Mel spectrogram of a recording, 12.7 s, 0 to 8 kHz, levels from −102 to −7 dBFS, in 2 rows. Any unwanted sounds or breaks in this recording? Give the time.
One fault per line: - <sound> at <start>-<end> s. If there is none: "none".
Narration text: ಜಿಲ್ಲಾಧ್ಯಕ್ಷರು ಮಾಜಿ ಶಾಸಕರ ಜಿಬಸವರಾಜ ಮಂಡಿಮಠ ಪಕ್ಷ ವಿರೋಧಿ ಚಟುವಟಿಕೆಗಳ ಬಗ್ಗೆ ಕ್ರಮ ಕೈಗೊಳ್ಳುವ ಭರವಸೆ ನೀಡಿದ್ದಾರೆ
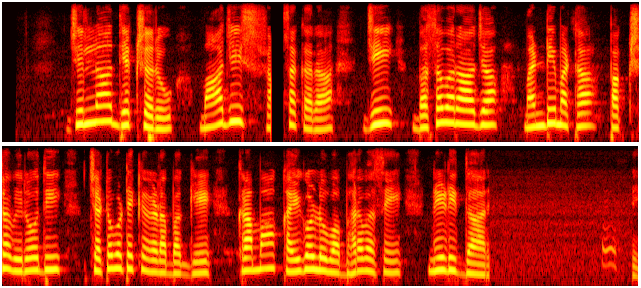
- dropout at 2.7-2.8 s
- laugh at 12.3-12.6 s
